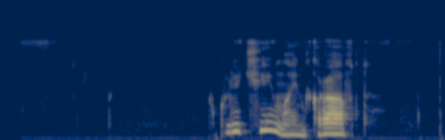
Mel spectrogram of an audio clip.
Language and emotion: Russian, sad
